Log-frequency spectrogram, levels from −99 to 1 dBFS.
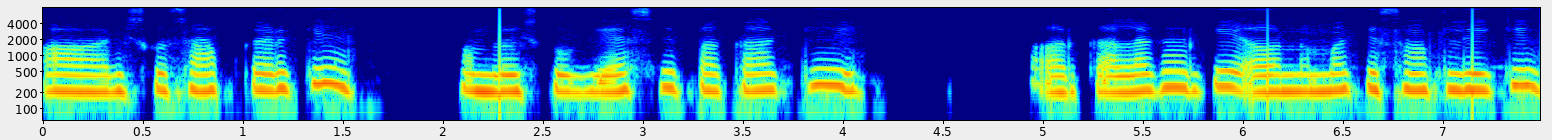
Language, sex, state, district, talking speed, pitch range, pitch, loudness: Hindi, female, Bihar, Gopalganj, 170 wpm, 220-245 Hz, 230 Hz, -29 LUFS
